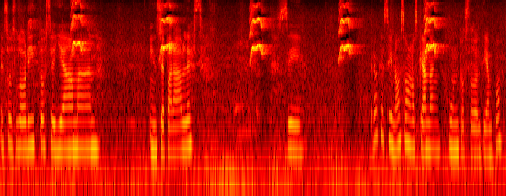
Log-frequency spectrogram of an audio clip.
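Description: A woman's voice: on the high side, fairly even intonation, slow, long pauses. A woman in her thirties from Bolivia, chatting casually on a live stream while walking through a garden and greeting viewers with a phone at arm's length. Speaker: vlogger hosting a live stream. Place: outdoor garden with birds. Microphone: phone held at arm's length. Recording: noisy outdoor phone recording. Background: birds and outdoor ambience.

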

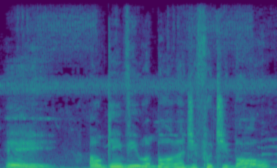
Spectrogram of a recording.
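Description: A man's voice: medium pitch, big pitch swings, unhurried, background noise. An actor playing a kindly, encouraging old grandfather in a children's cartoon. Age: older. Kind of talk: cartoon dub.

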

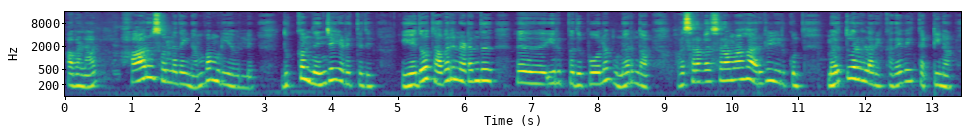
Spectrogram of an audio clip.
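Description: A woman reading a romance novel aloud as an audiobook, in steady storytelling narration. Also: mid-range voice, a little slow.

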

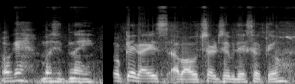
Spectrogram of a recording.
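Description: This casual vlog shows a young man talking to his phone camera from a parked small car by day, the phone held at arm's length. His mid-range voice is brisk with fairly even intonation, full of fillers and repeats as he rambles, over noisy in-car audio.

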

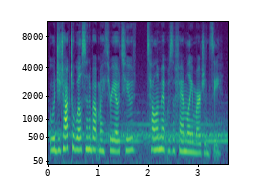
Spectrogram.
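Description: A woman's voice: fairly high pitch, steady tone, racing, music in the background, lightly acted. An actress playing a young college woman who talks in a dry, teasing way. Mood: urgent. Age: young adult. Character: young college woman, wry and then alarmed. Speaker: college student.

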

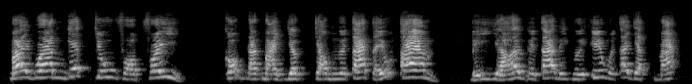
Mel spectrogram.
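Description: Lying down at home, a woman online streamer launches into an angry rant, cursing, insulting and hurling accusations. Her voice sits high and sounds pushed, bright and husky, picked up by a distant mic.

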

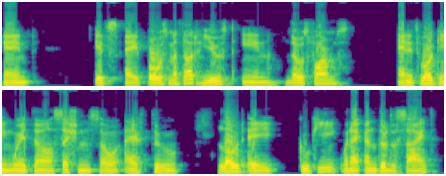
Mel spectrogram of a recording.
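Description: A man teaching a coding tutorial, a little hoarse and talking haltingly with fillers and restarts. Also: lowish voice. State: slightly hoarse, losing his voice. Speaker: programming tutor. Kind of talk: screen-recorded coding tutorial.

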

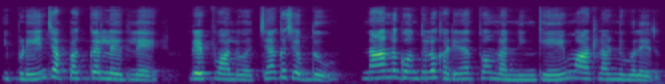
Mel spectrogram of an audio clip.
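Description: A woman reading a story aloud in the first person, lively and expressive. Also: high voice, fairly quick.

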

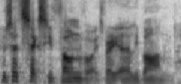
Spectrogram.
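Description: Smug heist crook in a film. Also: male voice, fairly low pitch, sing-song, moderate pace. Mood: wry. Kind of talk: film dialogue. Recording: film soundtrack with music.

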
